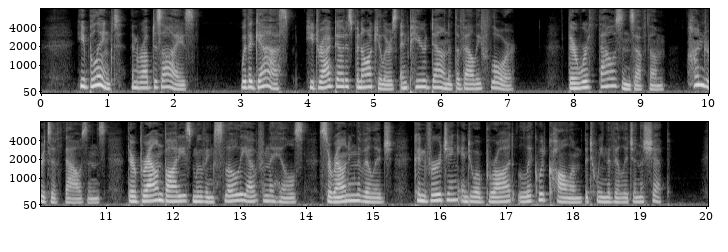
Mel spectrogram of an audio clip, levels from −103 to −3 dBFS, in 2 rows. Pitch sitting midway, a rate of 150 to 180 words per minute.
Yes: medium, 180 Hz; average, 160 wpm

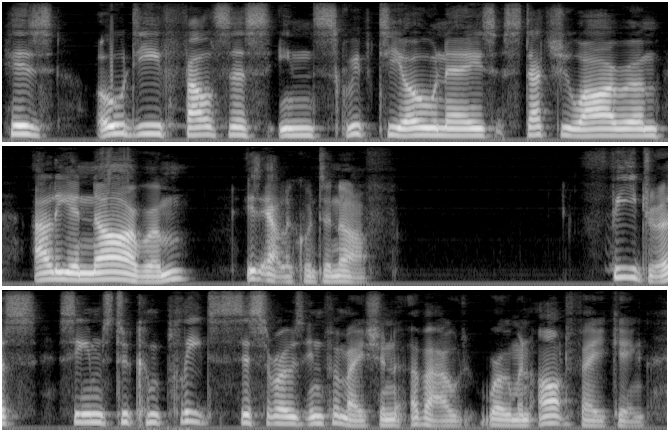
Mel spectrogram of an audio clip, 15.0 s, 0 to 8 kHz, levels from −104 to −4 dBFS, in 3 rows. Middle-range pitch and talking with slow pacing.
Yes: medium, 150 Hz; slow, 75 wpm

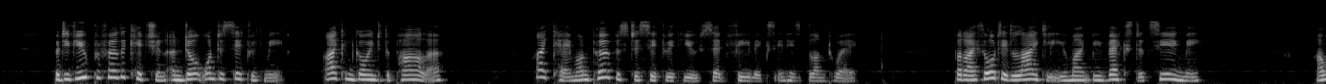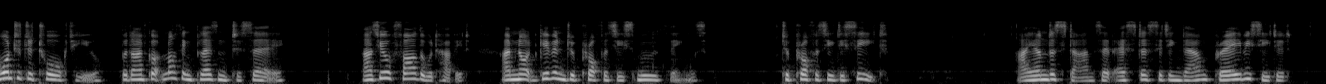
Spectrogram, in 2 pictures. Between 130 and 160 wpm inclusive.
No: average, 190 wpm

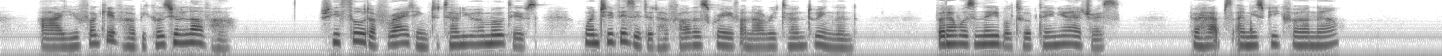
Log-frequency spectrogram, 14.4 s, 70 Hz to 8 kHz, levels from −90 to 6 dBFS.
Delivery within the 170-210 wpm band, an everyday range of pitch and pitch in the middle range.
Yes: average, 180 wpm; average, 3.6 semitones; medium, 180 Hz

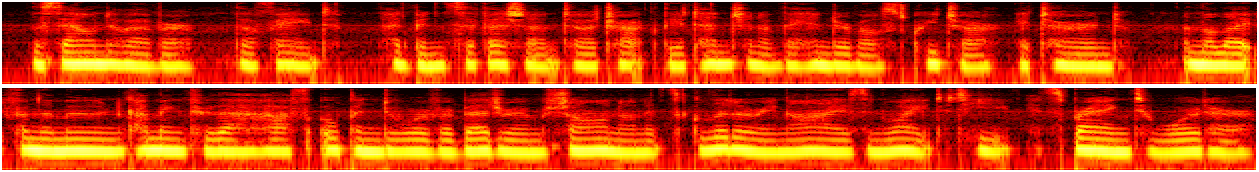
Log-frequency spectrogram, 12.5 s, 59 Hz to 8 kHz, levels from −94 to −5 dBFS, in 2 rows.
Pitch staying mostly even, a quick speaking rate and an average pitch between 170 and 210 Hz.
Yes: narrow, 1.5 semitones; fast, 215 wpm; medium, 185 Hz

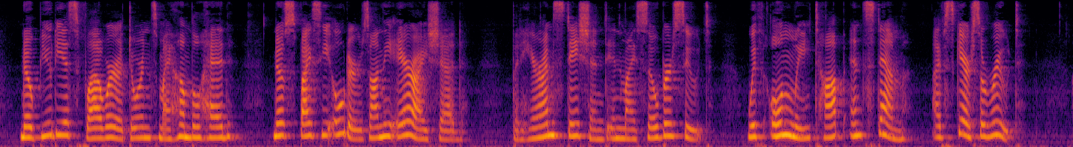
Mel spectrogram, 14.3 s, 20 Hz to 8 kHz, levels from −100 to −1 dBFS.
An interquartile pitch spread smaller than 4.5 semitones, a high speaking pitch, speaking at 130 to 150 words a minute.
Yes: average, 3.4 semitones; high, 225 Hz; average, 140 wpm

